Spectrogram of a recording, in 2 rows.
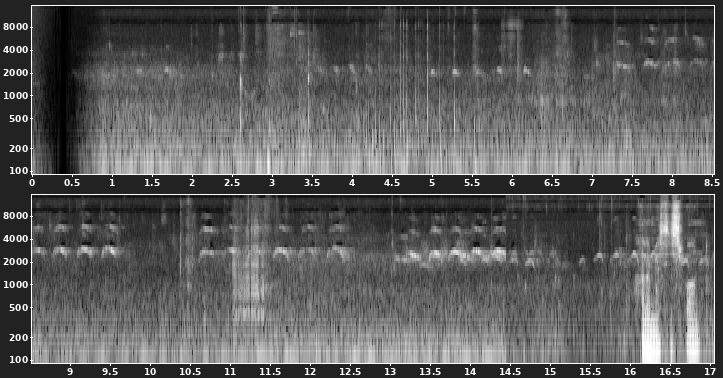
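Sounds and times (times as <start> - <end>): low steady rumble: 0.6 - 15.8
bird chirping: 7.2 - 17.0.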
